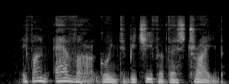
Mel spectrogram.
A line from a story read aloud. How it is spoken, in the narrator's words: whispered Hiccup to Fishlegs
